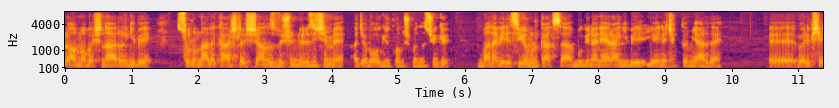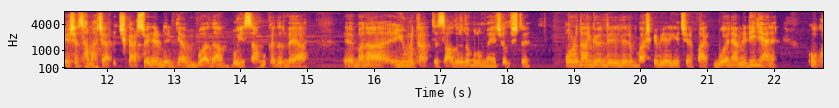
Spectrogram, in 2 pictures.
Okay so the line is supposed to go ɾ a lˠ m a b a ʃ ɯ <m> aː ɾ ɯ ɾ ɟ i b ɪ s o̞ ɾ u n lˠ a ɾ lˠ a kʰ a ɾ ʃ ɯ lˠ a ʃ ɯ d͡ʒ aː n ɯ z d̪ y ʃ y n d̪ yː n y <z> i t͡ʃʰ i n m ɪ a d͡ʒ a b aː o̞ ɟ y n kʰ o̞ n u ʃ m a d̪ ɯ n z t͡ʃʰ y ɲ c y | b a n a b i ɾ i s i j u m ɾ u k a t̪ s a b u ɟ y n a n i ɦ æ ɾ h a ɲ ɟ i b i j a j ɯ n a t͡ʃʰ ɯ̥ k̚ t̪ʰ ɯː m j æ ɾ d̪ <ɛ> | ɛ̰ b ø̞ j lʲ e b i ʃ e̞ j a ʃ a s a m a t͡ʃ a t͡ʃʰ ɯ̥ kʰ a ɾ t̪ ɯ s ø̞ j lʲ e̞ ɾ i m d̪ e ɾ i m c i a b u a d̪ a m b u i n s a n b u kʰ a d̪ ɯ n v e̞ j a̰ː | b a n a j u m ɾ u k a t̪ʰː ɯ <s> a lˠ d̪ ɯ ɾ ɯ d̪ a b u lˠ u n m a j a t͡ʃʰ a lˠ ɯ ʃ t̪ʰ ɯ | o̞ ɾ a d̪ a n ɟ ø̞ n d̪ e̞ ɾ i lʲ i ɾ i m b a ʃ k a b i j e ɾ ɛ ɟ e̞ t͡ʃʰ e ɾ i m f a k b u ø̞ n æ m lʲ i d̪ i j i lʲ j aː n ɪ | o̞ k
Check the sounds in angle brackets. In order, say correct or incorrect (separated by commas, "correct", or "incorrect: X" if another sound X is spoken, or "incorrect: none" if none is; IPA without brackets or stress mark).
incorrect: n, correct, correct, correct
